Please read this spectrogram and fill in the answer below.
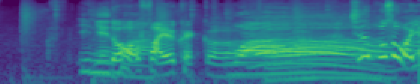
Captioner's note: wah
